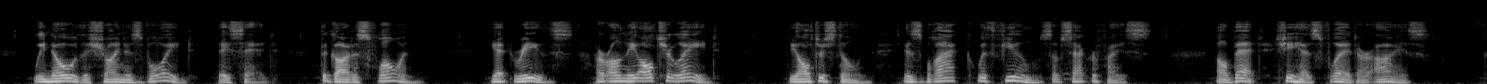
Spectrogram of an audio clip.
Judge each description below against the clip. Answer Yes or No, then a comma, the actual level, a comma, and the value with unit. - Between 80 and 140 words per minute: Yes, slow, 135 wpm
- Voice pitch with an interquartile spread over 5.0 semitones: Yes, wide, 5.6 semitones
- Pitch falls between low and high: No, low, 120 Hz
